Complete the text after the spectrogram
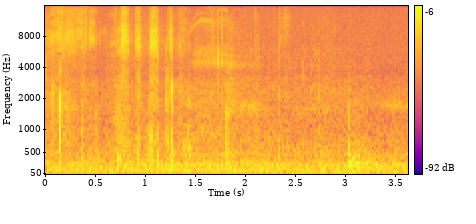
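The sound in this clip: Thin pages of a Bible being flipped toward the book of Revelation, past several bookmarks: a few soft, crisp papery flicks and rustles over a steady low hiss.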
